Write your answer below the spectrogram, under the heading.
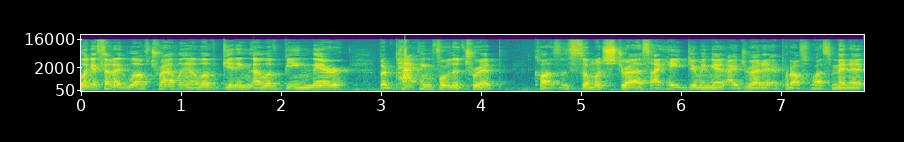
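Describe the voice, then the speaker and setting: A man's fairly quick speech with fairly even intonation. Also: very even loudness. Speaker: vlogger. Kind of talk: casual vlog chat. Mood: mock-complaining, humorous. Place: home room.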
